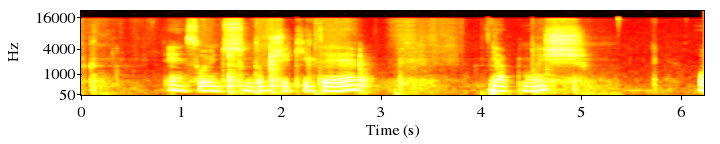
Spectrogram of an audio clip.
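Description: Crochet fabric rustles softly as it is handled.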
